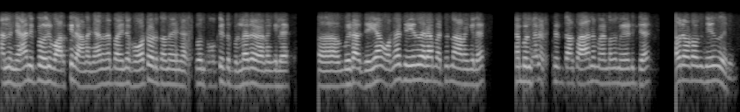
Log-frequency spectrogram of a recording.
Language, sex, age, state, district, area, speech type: Malayalam, male, 45-60, Kerala, Kottayam, rural, conversation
